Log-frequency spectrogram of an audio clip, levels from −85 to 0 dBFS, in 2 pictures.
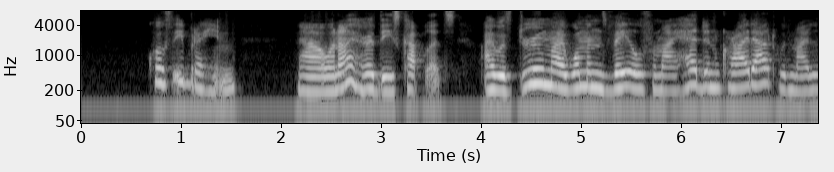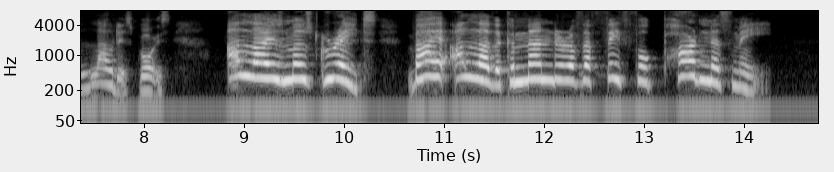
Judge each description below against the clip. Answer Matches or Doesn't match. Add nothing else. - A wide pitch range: Matches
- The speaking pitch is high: Matches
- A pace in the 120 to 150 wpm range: Matches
